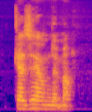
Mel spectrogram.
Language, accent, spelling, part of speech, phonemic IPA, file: French, Canada, casernement, noun, /ka.zɛʁ.nə.mɑ̃/, LL-Q150 (fra)-casernement.wav
- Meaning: barracks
